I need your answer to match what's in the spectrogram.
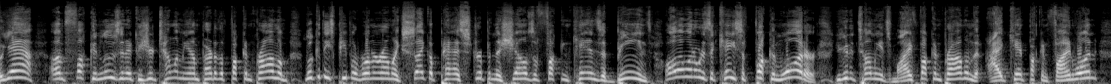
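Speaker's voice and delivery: high, heated tirade; angry yelling. Retold or imitated. Brother says he's losing it, yelling back. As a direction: re-enact losing it, pitch held way up. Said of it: "you should probably stop yelling".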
